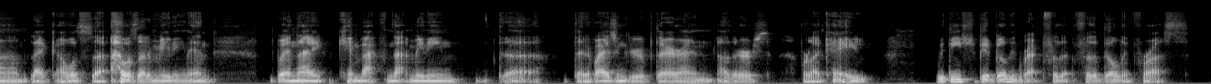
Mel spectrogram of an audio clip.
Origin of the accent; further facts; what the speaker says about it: San Diego, California, United States; also born or lived in Mexico; You know, I was born in Mexico. My mom, like many mothers and family members, my mother decided to immigrate for a better life for myself and my sisters. So she immigrated to San Diego, California. And then we grew up in a very humble home.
